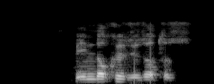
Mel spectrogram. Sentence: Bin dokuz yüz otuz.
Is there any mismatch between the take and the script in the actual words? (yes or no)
no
